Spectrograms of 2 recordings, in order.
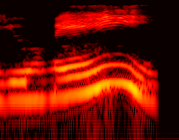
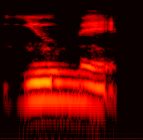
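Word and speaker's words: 有名: Begitu juga dengan Yume atau terkenal, famous, dia tidak masuk di kata sifat i karena begitu diucapkan, dilafalkan dia bukan Yume, melainkan Yume.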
